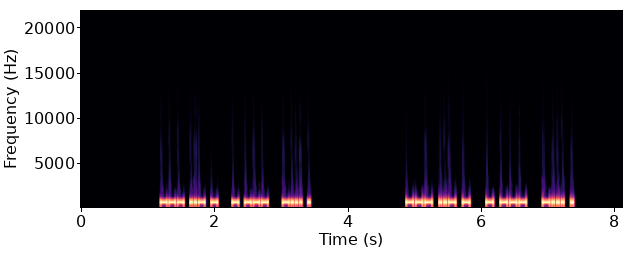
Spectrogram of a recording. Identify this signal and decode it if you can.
Morse code, heard as a keyed tone, about 30 wpm, 700 Hz. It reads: OUT TO BE OUT TO BE
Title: Speed-Racing - Sets of 3 Words 25wpm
